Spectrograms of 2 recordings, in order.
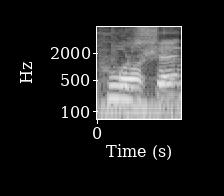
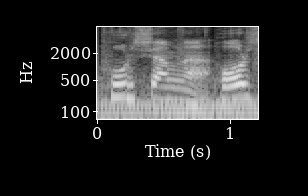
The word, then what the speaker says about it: Porsche: They have to say Pursche Not Porsh-uh Not Pursh And definitely not Porsh Pursche Do Germans say "Pursche"?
